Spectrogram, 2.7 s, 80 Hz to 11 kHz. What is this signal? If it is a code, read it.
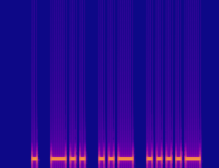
Morse code, heard as a keyed tone, about 20 wpm, 700 Hz. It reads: EDU4
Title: All Cut Numbers - 4-Digit 20wpm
